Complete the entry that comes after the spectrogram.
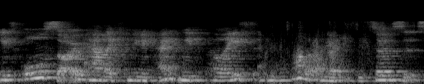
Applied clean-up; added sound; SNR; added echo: neural separator model SepFormer DNS4.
